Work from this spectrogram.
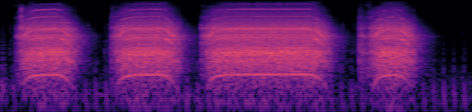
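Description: A Milwaukee Fuel mid-torque impact wrench running in four bursts, a steady high whirring motor whine that spins up and winds down each time, close and loud with short pauses between.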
